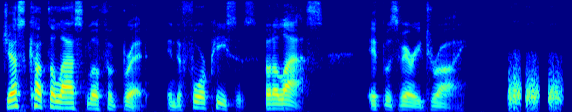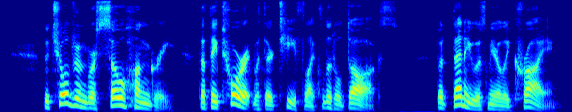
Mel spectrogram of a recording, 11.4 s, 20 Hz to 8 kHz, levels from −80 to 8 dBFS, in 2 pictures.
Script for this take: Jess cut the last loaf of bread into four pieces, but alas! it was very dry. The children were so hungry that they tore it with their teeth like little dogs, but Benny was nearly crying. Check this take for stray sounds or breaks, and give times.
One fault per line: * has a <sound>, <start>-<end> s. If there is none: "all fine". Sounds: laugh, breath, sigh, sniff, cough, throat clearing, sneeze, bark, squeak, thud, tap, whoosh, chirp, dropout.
* has a laugh, 5.1-5.6 s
